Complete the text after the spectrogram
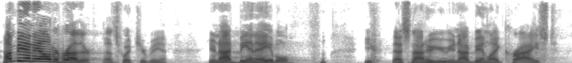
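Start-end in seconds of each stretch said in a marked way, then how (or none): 0.0-1.0 very high, loud sulky wail; mock whiny protest. Pastor mocks a congregant's sulky protest, loud and high. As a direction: whine it like a stung big brother. Mocking the listener's reply.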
